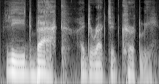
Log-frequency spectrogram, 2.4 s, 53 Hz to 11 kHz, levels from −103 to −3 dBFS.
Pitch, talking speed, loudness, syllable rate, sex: 95 Hz, 125 wpm, -19 LUFS, 3.9 syllables/s, male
